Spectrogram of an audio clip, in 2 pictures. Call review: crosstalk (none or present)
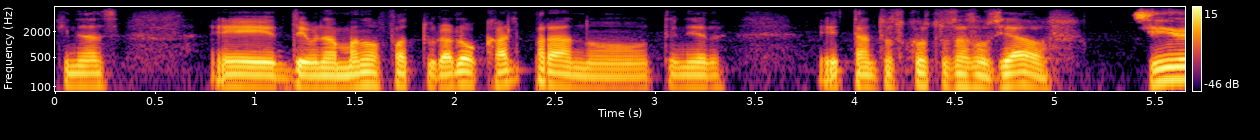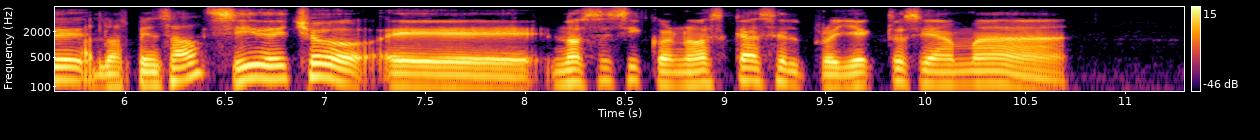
none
